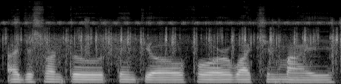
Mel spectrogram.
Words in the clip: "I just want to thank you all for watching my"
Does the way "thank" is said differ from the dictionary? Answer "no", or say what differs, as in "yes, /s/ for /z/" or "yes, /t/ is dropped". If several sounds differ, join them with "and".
yes, /t/ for /θ/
